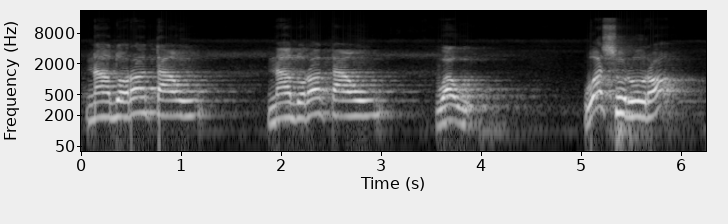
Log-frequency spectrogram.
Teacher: maka tidak ada gunnah sehingga makhrajnya dari syafatan dan tidak ada dua harakah. Maka kita baca yang ringkas dulu, nadratan wa surura, seperti itu. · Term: idgham bila gunnah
